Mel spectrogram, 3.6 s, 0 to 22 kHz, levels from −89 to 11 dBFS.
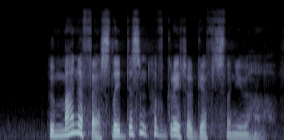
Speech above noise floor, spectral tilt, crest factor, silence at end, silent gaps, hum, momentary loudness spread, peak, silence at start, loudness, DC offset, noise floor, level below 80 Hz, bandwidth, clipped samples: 39 dB; -5 dB/octave; 20 dB; 0.25 s; none; none; 10 LU; -8 dBFS; 0.6 s; -27 LUFS; under 0.1%; -65 dBFS; -60 dBFS; 16 kHz; under 0.1%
